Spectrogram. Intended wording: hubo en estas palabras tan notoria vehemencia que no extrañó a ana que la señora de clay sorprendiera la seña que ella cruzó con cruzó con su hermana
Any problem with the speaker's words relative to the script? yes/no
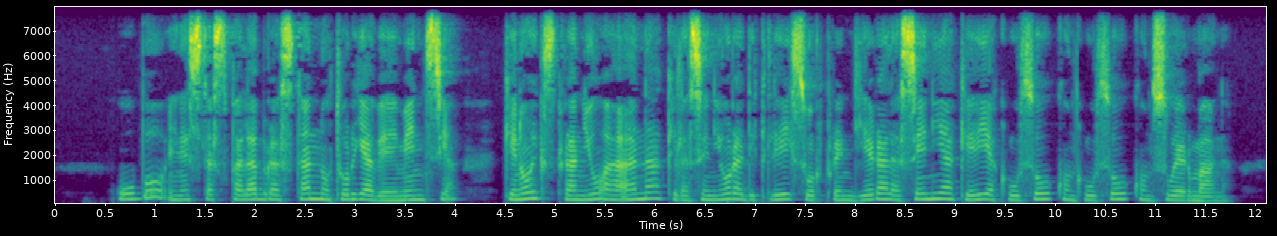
no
